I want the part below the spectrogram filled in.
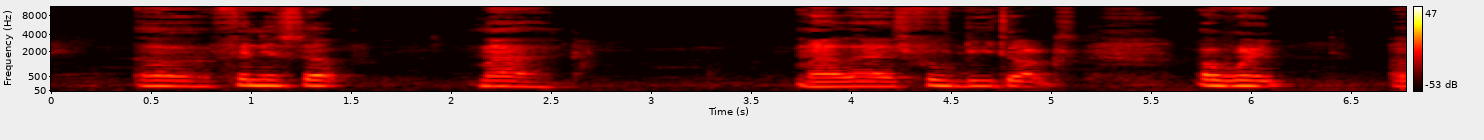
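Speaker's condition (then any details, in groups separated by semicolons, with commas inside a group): Cerebral palsy, spastic diplegia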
